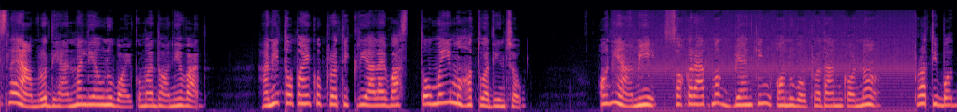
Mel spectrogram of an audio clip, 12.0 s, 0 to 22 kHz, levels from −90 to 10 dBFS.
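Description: It's a speech clip, and the whole thing has a processed, synthetic top end. Nothing comes through above about 14.9 kHz, and the treble that is there doesn't quite belong to the voice: the s sounds come out gritty and a bit metallic, and the codec damage is plainly audible. That's likely HE-AAC compression at a low bitrate, something around 24 kbps. The codec keeps only the lower spectrum and rebuilds the highs by copying lower bands upward under a coarse envelope, so the harmonics don't line up across the join. Then from 7.63 s to 11.46 s there's a mains buzz sitting roughly 20 dB under the speech. It's a steady, raspy 60 Hz buzz with harmonics climbing into the kilohertz range. That's the sort of thing a dimmer, a rectifier or a missing shield lets in, with sharp switching spikes twice every mains cycle.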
